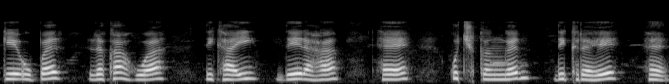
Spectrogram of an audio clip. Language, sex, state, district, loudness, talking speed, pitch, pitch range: Hindi, female, Himachal Pradesh, Shimla, -14 LUFS, 115 wpm, 245 Hz, 230-265 Hz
